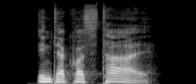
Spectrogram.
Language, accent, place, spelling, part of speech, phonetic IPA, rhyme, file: German, Germany, Berlin, interkostal, adjective, [ɪntɐkɔsˈtaːl], -aːl, De-interkostal.ogg
- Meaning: intercostal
